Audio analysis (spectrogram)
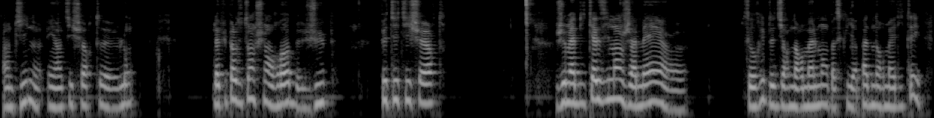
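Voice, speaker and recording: A woman's voice: mid-range voice, a little mellow. Young woman, sassy live streamer. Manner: teasing, sassy, slangy. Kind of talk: casual live chat, reading and answering viewer comments.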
